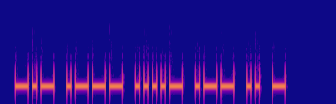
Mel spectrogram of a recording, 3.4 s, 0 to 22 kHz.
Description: Morse code, heard as a keyed tone, about 28 wpm, 700 Hz. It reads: KJ4WIT
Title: USA Call Signs Repeated 3x 28wpm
